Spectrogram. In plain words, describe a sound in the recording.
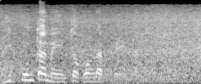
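An adult man speaks with animation close by, outdoors.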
